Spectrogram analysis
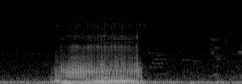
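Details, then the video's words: A Shih Tzu, tired after an outing, gives one loud, rumbling snore lasting about a second, low and rattling. "【シーズー】お出かけで疲れていびきがすごい【shih tzu】【snoring loudly】"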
